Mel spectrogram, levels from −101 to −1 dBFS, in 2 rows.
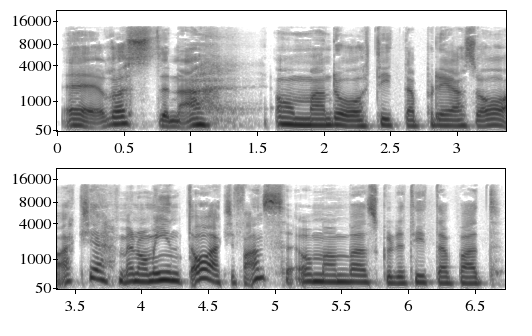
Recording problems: uneven, jittery; strongly; from 0.5 to 5.5 s

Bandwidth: 13.5 kHz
